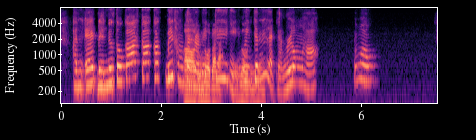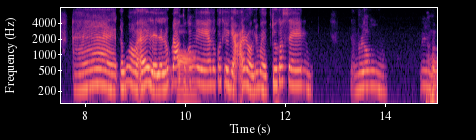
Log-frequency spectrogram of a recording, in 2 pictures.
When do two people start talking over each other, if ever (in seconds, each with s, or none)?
2.5 s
